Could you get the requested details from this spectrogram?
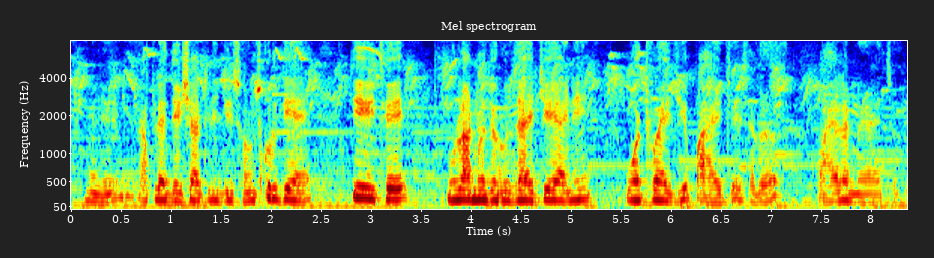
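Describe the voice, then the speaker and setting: Music plays in the background as a man speaks at a high pitch with lively intonation. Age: 70s. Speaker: author and Gandhian. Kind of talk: interview answer.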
